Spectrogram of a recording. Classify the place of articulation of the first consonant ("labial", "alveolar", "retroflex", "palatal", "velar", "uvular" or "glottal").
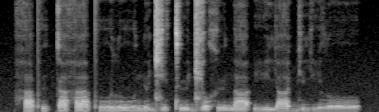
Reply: glottal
